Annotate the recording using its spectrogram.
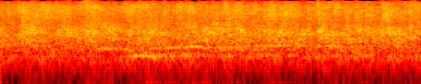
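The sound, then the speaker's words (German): An audience bursts into loud, dense applause for God that holds steady for about three seconds, with a few cheering voices mixed into the clapping and no speech. “So, und jetzt will ich einen Applaus für Gott hören.”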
